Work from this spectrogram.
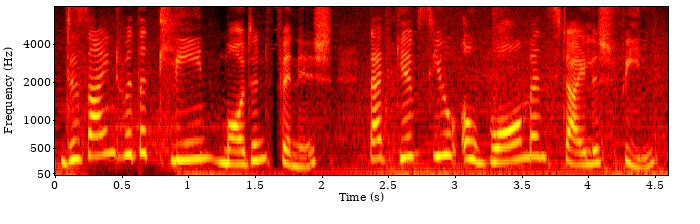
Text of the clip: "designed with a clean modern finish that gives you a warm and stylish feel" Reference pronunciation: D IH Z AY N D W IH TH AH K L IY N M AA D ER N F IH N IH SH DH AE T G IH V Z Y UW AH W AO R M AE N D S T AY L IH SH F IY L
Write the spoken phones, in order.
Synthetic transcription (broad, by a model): D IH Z AY N D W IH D AH K L IY N M AA D ER N F IH N IH SH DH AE T G IH V Z Y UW AH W AO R M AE N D S T AY L IH SH F IY L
